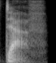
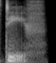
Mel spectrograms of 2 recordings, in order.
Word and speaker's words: deaf: Its proper pronunciation, in the England that the colonists left, was slash deef slash, but it now rhymes with slash jeff slash. That new pronunciation has been adopted by polite American, despite the protests of Noah Webster, but in the common speech the word is still always deef.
